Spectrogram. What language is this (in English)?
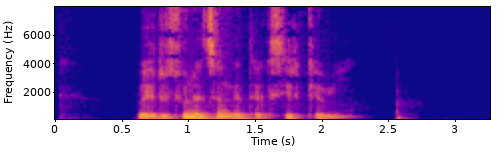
Pashto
